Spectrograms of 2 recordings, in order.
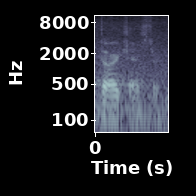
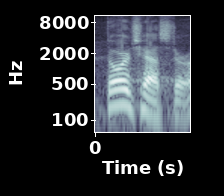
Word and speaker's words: Dorchester: up there do you no that's dorchester dorchester oh it is three sybils that one is three syllables okay and it was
